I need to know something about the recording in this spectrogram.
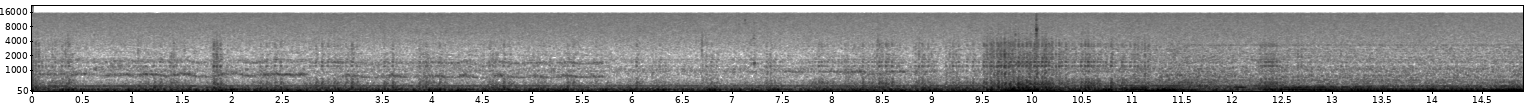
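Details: BMW E36 M3 on cold start: low, uneven idle bouncing below 500 rpm and dipping when revved, occasionally stalling; owner suspects a vacuum leak; camshaft position sensor and valve cover gasket recently replaced, PCV valve replacement pending.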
